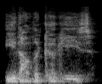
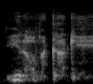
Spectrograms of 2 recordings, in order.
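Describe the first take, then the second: First: Talking around a lollipop; sucking a lollipop. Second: Whispered temptation; breathy devilish whisper. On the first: Real, not acted. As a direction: lollipop in mouth, words muffled. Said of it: "you have a lollipop in your mouth". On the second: Pretend. Whispered repeat, lollipop in mouth.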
